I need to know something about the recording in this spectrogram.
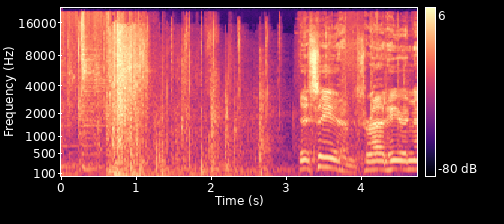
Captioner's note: door suddenly opens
